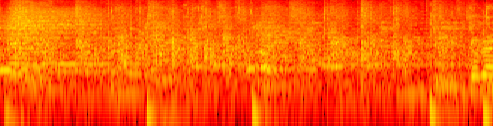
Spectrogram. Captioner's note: audience clapping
